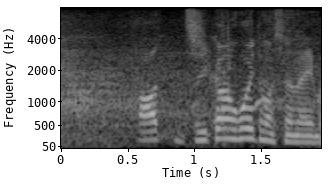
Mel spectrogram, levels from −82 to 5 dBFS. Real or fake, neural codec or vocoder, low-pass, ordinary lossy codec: real; none; none; none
